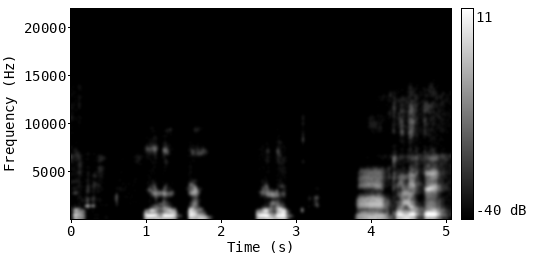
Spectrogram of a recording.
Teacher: قاف کو ہلائیں گے نا ہم ساکن حالت میں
